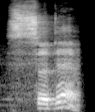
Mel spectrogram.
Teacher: is pronounced with the latent shva between the s and the d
